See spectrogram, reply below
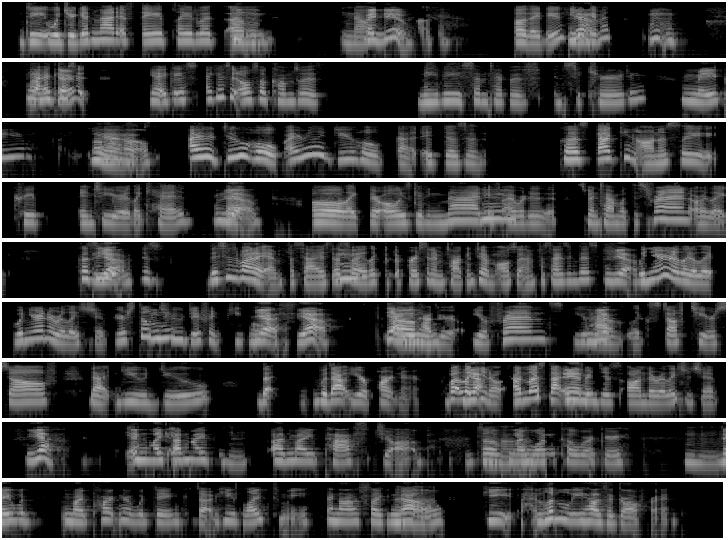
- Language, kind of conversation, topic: English, unstructured, What steps can you take to build greater self-confidence in your daily life?
- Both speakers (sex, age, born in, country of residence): female, 20-24, Philippines, United States; female, 20-24, United States, United States
- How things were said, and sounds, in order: other background noise; tapping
